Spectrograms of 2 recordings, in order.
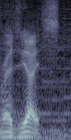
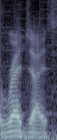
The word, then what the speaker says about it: Regice: Rock Reggie steel and Reggie ice or regg ice is how you pronounce it I think but I don't care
